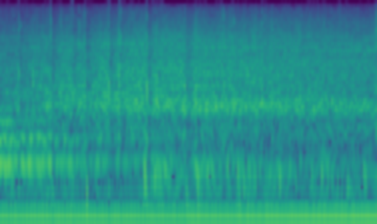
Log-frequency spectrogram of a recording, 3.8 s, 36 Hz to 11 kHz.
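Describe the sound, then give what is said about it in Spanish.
Massive crowd applause for Lionel Messi after his 800th goal and after winning the World Cup, a dense, loud wash of countless clapping hands with sharp individual claps poking through, holding steady for the whole few seconds with no one speaking. “Aplausos multitudinarios para Lionel Messi luego de ese gol número 800 y luego de, por supuesto, tener la Copa del Mundo en la mano.”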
